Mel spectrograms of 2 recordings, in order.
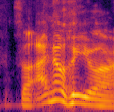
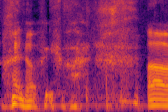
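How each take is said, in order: First: Said in the usual way. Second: Slow, much softer, with a laugh, like a mock stalker; teasing a chat viewer with mock menace; creepy hushed menace. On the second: Shown as a demonstration. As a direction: lean in and say it slow and spooky.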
